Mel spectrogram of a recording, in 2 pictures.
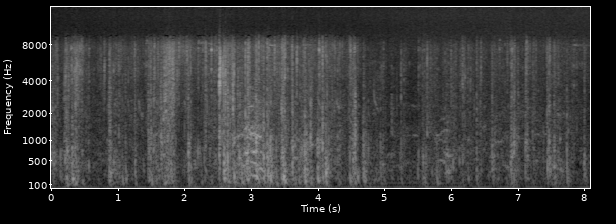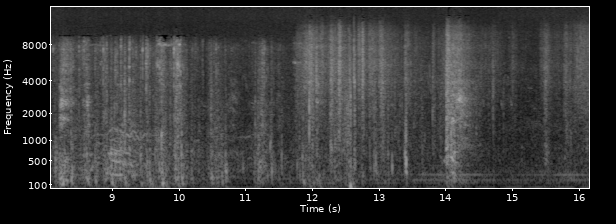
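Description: Horse hooves thudding irregularly on corral dirt as a rider works a bucking horse, with short shouts now and then.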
